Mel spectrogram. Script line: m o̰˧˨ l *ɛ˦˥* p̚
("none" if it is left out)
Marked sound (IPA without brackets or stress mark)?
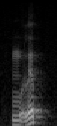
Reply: ə˦˥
